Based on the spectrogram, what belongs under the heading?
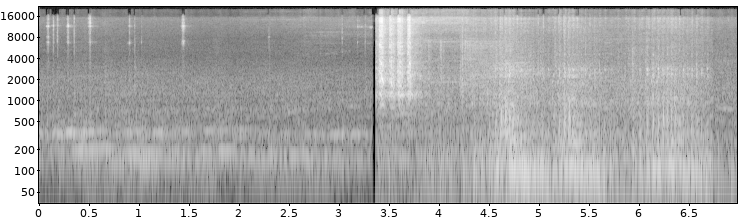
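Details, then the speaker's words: Old-model Honda CG 125 idling after tappet adjustment to spec: low quiet idle with no tapping from the top end, then a few throttle blips; tappets correctly set. "अब यह bike इस वक्त start है टपट की जो आवाज है बिल्कुल ना होने के बराबर ही है"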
